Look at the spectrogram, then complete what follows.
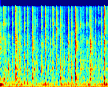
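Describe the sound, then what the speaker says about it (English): Rapid typing on an Anker Slim Bluetooth keyboard, a steady run of quiet, close key taps with raised keys and a slightly clicky feel, heard alone. "typing on this keyboard is actually really good"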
